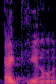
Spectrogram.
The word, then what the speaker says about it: Aegean: Aegean is how you say it.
